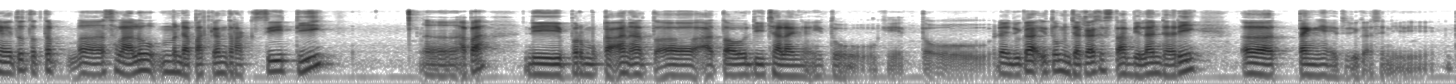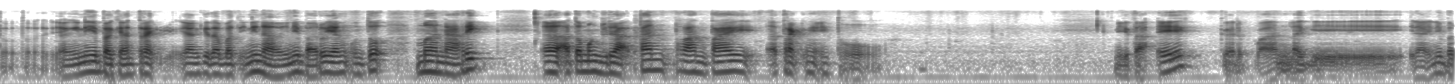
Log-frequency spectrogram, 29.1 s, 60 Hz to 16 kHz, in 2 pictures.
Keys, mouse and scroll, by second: 0.1 KP_1, 0.4-1.1 scroll up 2, 1.1 right click, 1.3 alt+shift+Right, 1.9 e, 2.1 s, 3.8 w, 4.6 w, 5.1 e, 5.8 s, 7.7 middle click, 8.1 scroll down 2, 8.2 shift+middle click, 10.5 ctrl+z, 10.9 middle click, 11.4 e, 13.4 e, 13.9 KP_1, 14.2 s, 15.2 middle click, 15.5 scroll up 2, 15.7 middle click, 16.5-19.1 typing, 20.3 g, 21.4 e, 21.6 s, 23.1 s, 23.3 g, 24.7 s, 25.9 e, 26.0 s, 27.1 g, 28.0 e, 28.1 s.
